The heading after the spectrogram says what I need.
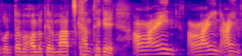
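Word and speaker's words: عين: এই আইন সবচেয়ে বেশি ভুল হয় আমাদের, হা এবং আইন, এটি হচ্ছে সেই আইন হলকের মাঝখান থেকে।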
